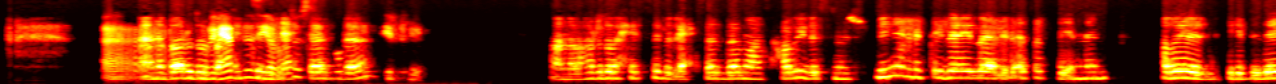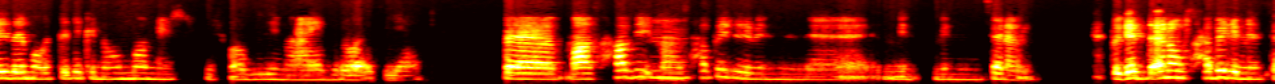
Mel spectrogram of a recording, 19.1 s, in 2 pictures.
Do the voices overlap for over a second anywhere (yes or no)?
yes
